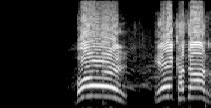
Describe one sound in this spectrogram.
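Men shout loudly in celebration.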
